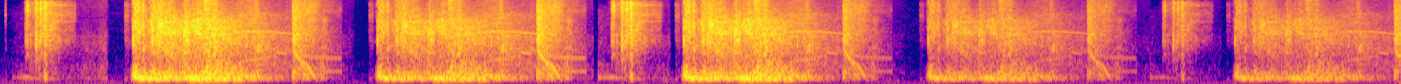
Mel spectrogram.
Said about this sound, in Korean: 그리고 여섯 발의 총성이 울렸습니다.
